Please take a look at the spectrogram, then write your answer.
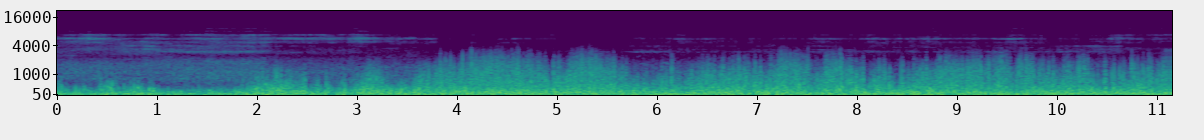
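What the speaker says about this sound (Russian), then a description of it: "Ветер, ветер, ветер." Strong wind buffets the microphone outdoors in Ulan-Ude with a loud, continuous roar and rumble that gusts unevenly for the whole stretch, with no voices.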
